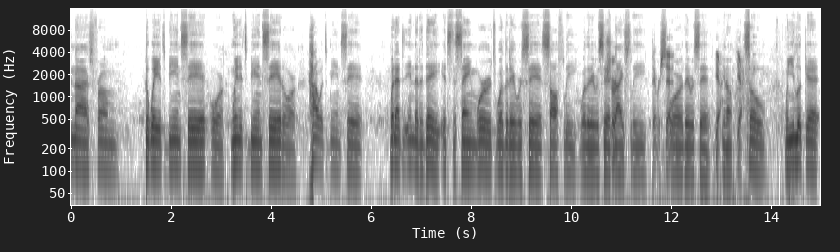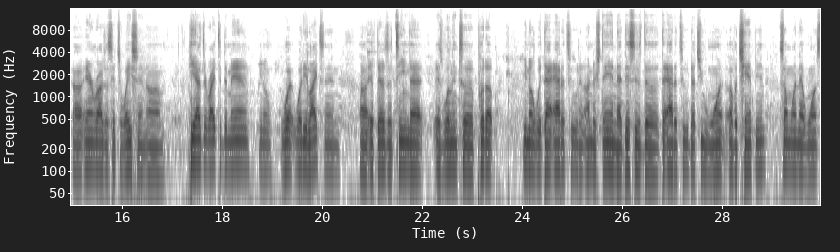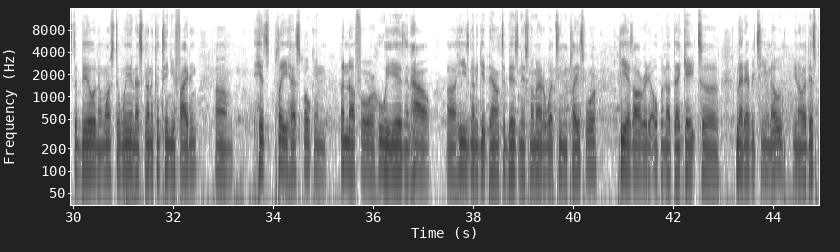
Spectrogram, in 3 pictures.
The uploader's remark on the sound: live from the Palm Beach Kennel Club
